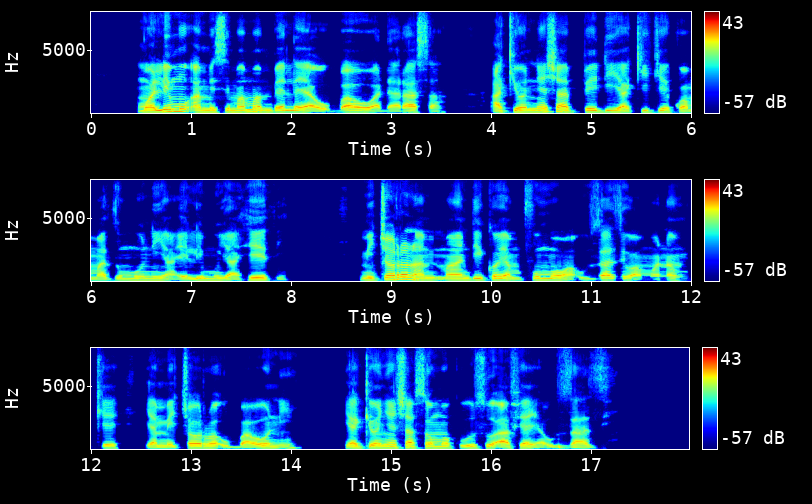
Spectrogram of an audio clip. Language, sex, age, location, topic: Swahili, male, 18-24, Kisumu, health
